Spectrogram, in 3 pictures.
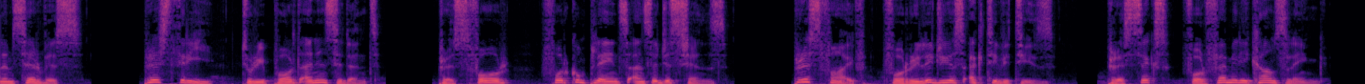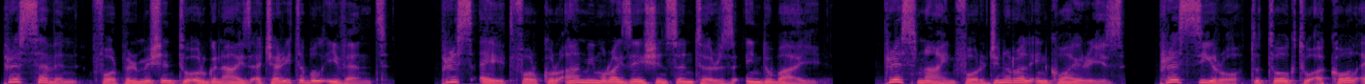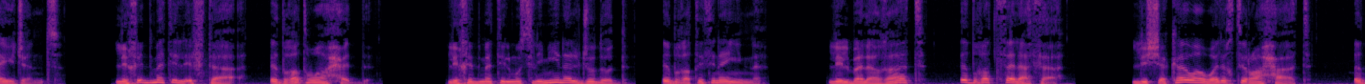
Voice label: male English and Arabic; khaleeji emirati voice recording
